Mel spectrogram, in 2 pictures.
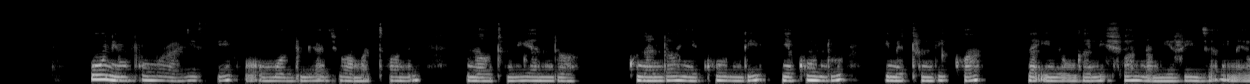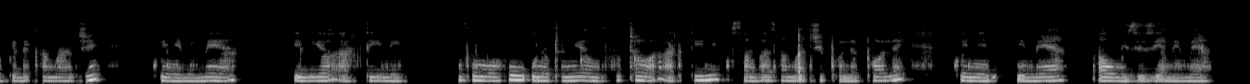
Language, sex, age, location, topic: Swahili, female, 25-35, Nairobi, agriculture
